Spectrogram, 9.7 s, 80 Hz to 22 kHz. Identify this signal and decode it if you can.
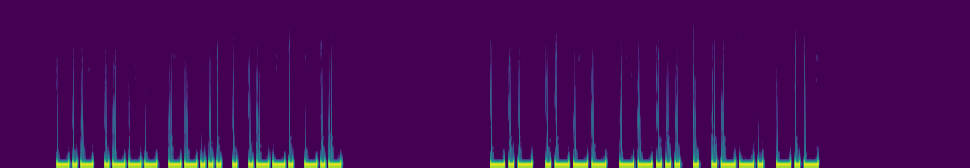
Morse code, heard as a keyed tone, about 29 wpm, 700 Hz. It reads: KJ7EPK KJ7EPK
